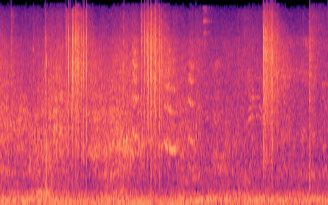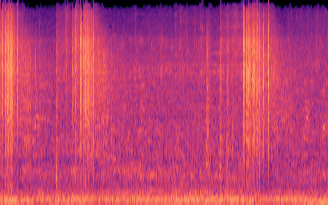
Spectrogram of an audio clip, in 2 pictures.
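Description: Fireworks crackle and bang nearby.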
